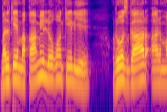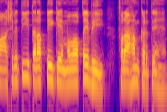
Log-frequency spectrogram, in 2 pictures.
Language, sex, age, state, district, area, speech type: Urdu, male, 30-45, Bihar, Darbhanga, urban, spontaneous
